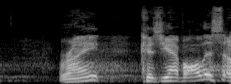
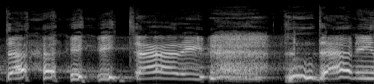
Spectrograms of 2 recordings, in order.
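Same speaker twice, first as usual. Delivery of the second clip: high, tearful cry of Daddy, breaking; calling out to a father through tears; retold sobbing cry; 10 semitones higher, slower than usual. Preacher recalling weeping in study, high sobbing cry. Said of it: "I literally just start sobbing".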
